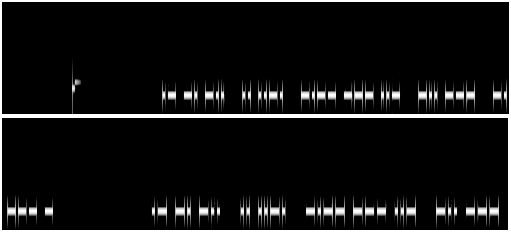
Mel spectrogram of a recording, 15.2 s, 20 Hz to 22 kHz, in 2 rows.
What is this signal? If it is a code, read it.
Morse code, heard as a keyed tone, about 28 wpm, 700 Hz. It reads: AND IF YOU DO NOT AND IF YOU DO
